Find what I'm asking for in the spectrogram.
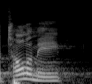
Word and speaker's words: Ptolemy: So Ptolemy, if you wonder how to pronounce that, just the P is silent.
